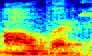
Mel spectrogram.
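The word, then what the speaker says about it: hour: जैसे मैंने कहा ए कार, अब मैं यहाँ से एक एग्जाम्पल लिख दूँ, मैंने कहा आहार, ठीक है ना, आवर। अब आप देखो इसका अगर आप प्रोनाउंसिएशन करोगे, इसका आप अगर उच्चारण करोगे, तो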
